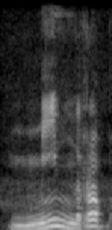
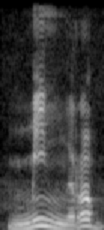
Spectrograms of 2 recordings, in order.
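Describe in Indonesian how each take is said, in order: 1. Bunyi n dibunyikan dengan jelas sebelum r. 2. Bunyi n dibunyikan dengan jelas sebelum r.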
